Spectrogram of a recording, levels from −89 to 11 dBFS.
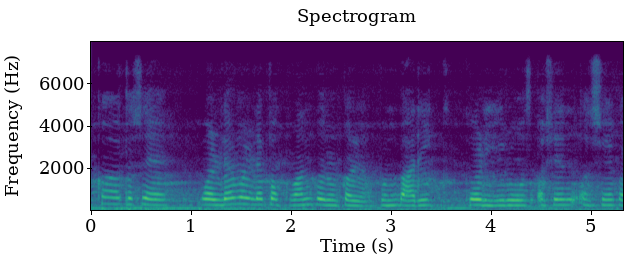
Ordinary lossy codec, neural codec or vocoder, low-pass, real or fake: none; codec, 24 kHz, 3.1 kbps, DualCodec; 7.2 kHz; fake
